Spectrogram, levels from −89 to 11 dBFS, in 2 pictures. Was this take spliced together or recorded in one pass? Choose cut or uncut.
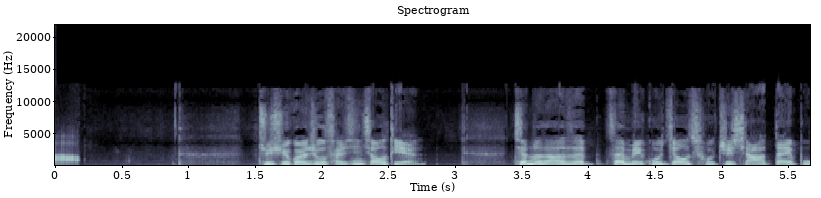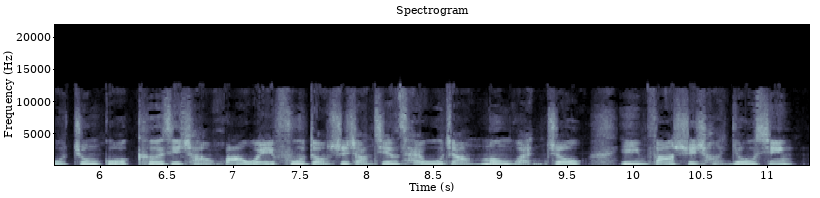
uncut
